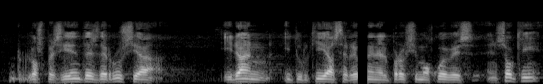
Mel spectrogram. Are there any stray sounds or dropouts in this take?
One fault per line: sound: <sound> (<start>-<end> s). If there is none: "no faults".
sound: dropout (3.6-3.7 s)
